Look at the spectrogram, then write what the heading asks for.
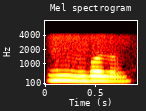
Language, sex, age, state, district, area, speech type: Bengali, female, 45-60, West Bengal, Dakshin Dinajpur, urban, conversation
